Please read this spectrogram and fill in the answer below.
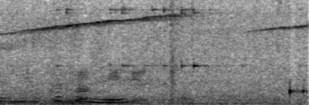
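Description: Common marmoset phee calls: thin, very high whistles that rise slightly in pitch, one lasting over a second and another beginning near the end, with people talking.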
